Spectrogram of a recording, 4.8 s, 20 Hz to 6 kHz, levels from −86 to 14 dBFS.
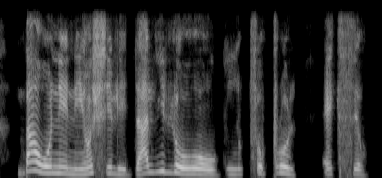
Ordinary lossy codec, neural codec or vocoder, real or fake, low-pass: none; codec, 16 kHz, 4.8 kbps, FACodec; fake; 5.4 kHz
